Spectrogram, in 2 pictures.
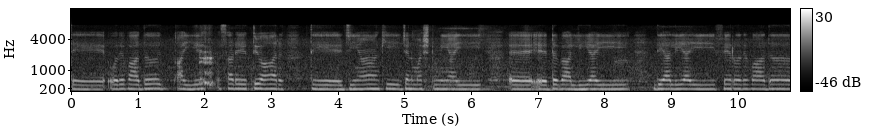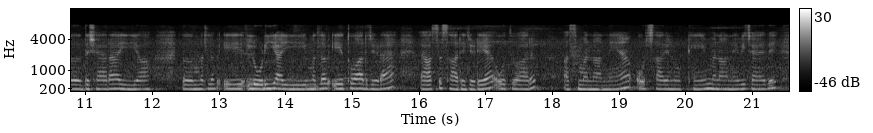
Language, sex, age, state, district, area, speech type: Dogri, female, 18-30, Jammu and Kashmir, Jammu, urban, spontaneous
